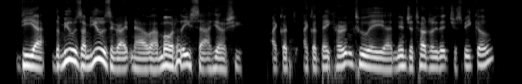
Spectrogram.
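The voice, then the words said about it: Put-on Italian accent. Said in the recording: “I'm from Italy. If you couldn't tell by my accent, I'm from Italy.”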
